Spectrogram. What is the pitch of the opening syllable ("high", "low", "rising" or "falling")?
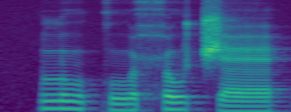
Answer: falling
